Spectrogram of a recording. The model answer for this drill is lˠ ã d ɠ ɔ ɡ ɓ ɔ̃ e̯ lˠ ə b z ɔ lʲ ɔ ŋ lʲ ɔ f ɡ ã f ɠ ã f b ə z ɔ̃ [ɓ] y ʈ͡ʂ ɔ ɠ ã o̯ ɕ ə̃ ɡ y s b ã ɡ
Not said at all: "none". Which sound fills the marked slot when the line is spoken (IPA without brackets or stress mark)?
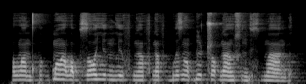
ɓ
